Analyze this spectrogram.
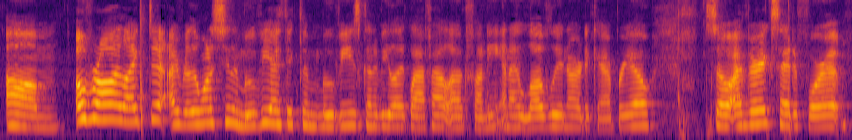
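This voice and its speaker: A woman's voice: mid-range voice, fast talker, pushed and bright. A young adult woman chatting casually as a book vlogger, interrupting herself with apologetic asides, her speech slightly off after wisdom teeth removal. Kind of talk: casual chat to viewers. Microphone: tablet microphone.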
